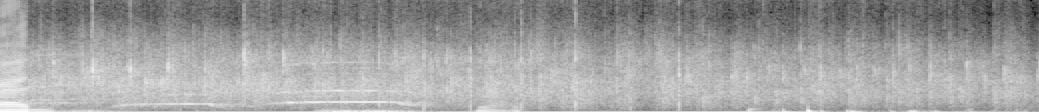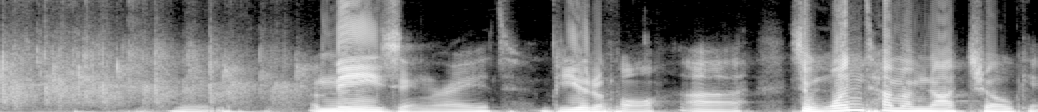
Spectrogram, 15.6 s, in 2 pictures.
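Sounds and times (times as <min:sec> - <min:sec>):
audience applause: 0:00.0 - 0:10.8
speech: 0:00.1 - 0:00.5, 0:10.1 - 0:15.5.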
